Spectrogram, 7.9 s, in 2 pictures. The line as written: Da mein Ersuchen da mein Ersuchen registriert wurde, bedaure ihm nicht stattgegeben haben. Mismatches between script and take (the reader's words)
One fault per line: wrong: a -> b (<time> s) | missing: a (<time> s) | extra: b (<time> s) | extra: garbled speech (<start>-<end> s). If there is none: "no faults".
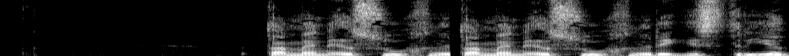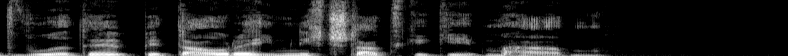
no faults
